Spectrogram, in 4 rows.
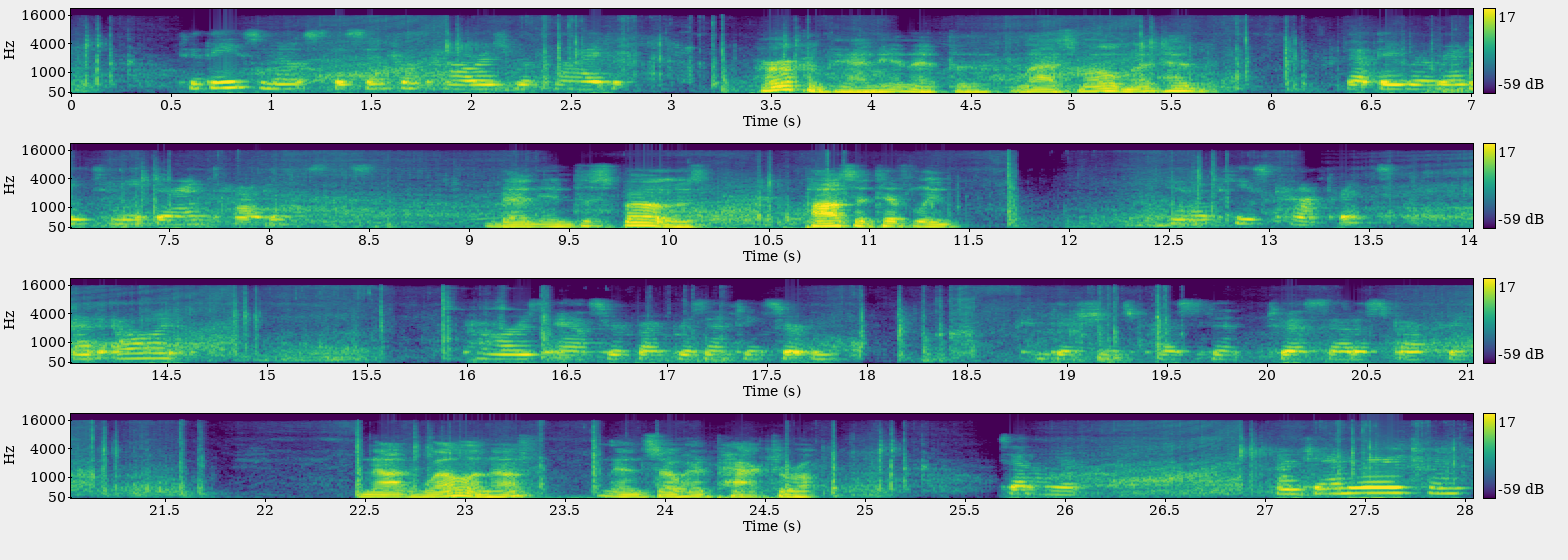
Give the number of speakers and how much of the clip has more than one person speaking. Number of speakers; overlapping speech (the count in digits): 2, no overlap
